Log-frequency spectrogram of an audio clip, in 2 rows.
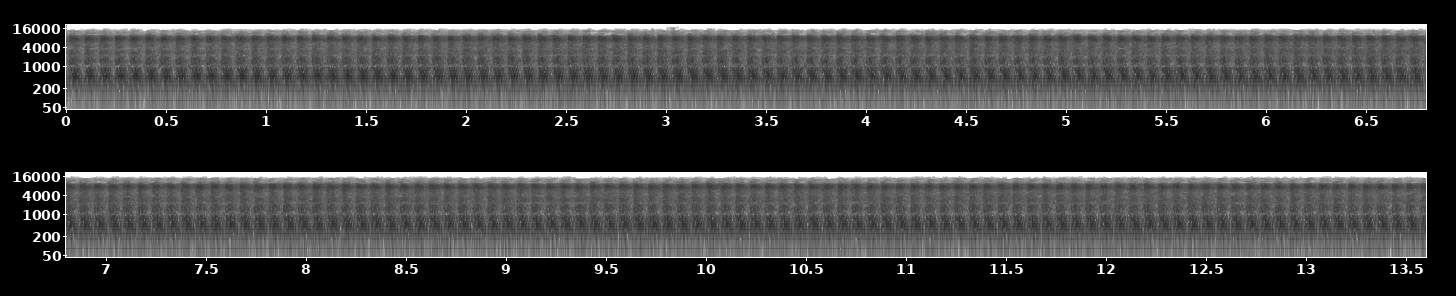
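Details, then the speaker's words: GEDTECH GLL71200WH 7 kg 1400 RPM front-loading washer, under 3 months old, during spin: rapid, evenly spaced hammering near three knocks a second as the machine shakes abnormally; owner suspects a manufacturing defect, cause unconfirmed, error E2 shown. "C'est pas normal que ça se secoue comme ça. C'est. Ça fait du bruit encore."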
